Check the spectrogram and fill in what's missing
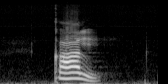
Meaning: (noun) 1. leg 2. foot 3. one-fourth, quarter; the fraction ¼ 4. base, bottom 5. stem, as of a flower 6. prop, support 7. name of the symbol ா 8. peg, pin, stake 9. post 10. place of origin, source
- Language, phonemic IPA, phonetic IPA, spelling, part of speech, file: Tamil, /kɑːl/, [käːl], கால், noun / conjunction, Ta-கால்.ogg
